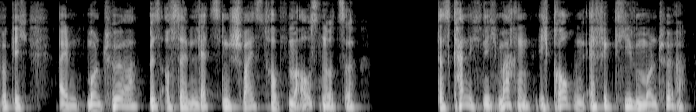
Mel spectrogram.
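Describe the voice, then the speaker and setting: A man's voice: mid-range voice, husky. A man speaking colloquial speech in a blunt, coarse, emphatic way, arguing his point in a casual podcast chat. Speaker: podcast co-host, experienced window fitter. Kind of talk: casual chat, opinionated argument.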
